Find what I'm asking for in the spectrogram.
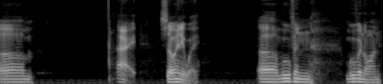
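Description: A man with an American accent at a medium pitch, very slow and monotone, with long, frequent pauses, a dry, close sound with no echo and a very clean recording with a silent background. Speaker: podcast host, Eagles fan. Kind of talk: casual solo podcast, sports talk. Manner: casual, rambling, self-deprecating.

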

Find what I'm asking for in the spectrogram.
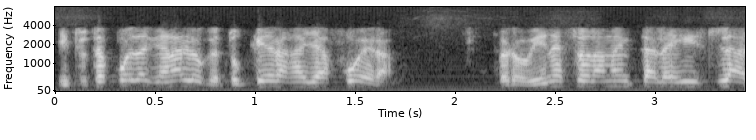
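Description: This man's voice sits at a high pitch. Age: 50s. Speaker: legislator. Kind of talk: political panel discussion. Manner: animated.

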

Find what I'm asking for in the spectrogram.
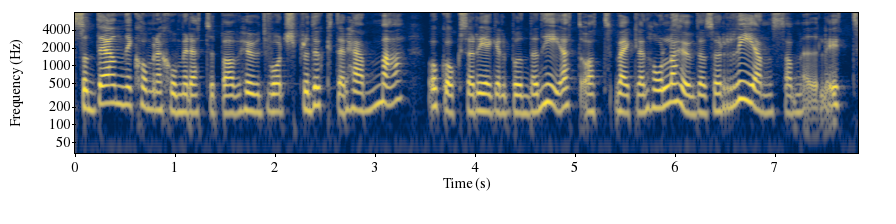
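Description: A woman's fairly low, dark and mellow voice at a moderate pace, with ordinary pitch variation and hardly any pauses. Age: 30s. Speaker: entrepreneur and author. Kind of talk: casual interview. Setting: remote call.

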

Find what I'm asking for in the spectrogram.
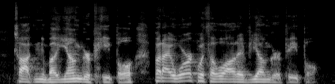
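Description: A man speaks in an unremarkable speaking voice at a medium pitch, with ordinary pitch variation. The recording is very clean, with a silent background. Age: 30s. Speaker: wrestling podcaster. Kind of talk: casual chat.

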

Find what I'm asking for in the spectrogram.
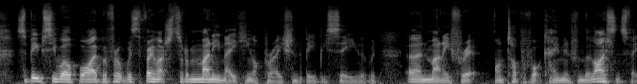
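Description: A man with a British accent talks at a very fast pace with hardly any pauses, his fairly low pitch moving with ordinary variation while his loudness swings widely. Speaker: writer and radio producer. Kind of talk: interview.

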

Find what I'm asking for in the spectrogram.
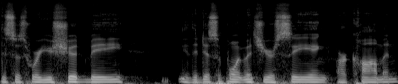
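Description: At a moderate pace, a man with a fairly low voice speaks in a very clean recording with a silent background. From Appalachian Virginia (Grundy). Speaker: pastor. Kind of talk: interview conversation.

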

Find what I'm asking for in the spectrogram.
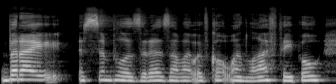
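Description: Here a woman speaks with a New Zealand accent at a fairly low pitch. She talks at a fairly quick pace on a very clean recording with a silent background. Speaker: design studio owner. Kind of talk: interview conversation.

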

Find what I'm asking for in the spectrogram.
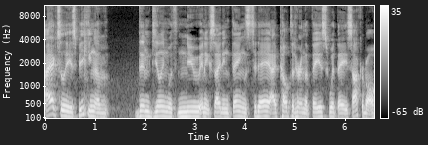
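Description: This man has a normal speaking voice at a medium pitch, with fairly even intonation. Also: moderate pace. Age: 30s. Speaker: podcast co-host. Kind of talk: casual chat.

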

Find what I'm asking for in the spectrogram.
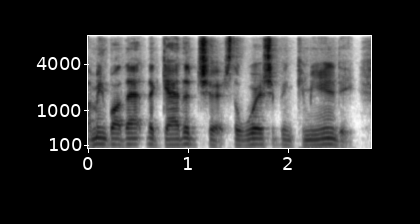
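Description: A very fast man with an Australian accent and medium pitch, on a very clean recording with a silent background. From Australia, Gold Coast. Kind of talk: interview. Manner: halting, many fillers.

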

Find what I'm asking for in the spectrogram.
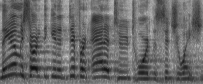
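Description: Against noticeable background noise, a man projects a raised voice at an extremely high pitch, with ordinary pitch variation. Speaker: preacher. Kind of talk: sermon. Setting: church.

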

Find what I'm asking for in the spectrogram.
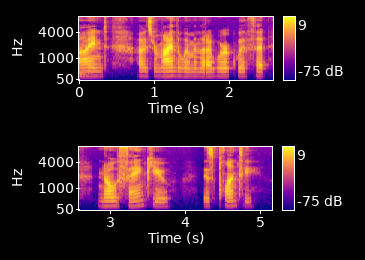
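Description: A woman speaks in a low pitch with monotone, flat intonation. Her tone is clear and smooth, yet also bright and sharp. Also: moderate pace.

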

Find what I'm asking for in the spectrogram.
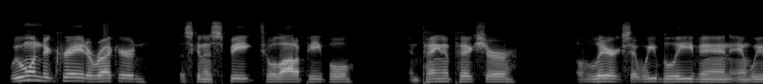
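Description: A man's bright, sharp, medium-pitched voice with a Southern US accent and fairly even intonation, dry and close with no echo, over a quiet background. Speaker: country singer and entrepreneur. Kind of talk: radio interview, casual chat.

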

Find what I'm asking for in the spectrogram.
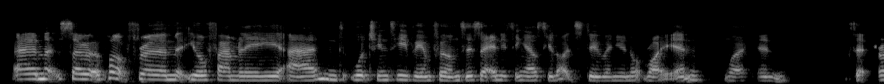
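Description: A woman with a plain, everyday voice speaks fairly slowly at a medium pitch, with ordinary pitch variation. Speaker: interviewer. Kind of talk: casual interview chat.

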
